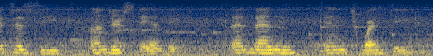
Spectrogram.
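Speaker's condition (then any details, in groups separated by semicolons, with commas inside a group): ALS; episode of waking unable to breathe, emergency care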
